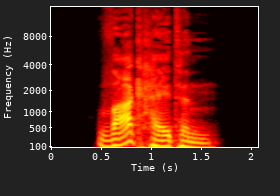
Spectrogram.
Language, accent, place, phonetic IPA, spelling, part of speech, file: German, Germany, Berlin, [ˈvaːkhaɪ̯tn̩], Vagheiten, noun, De-Vagheiten.ogg
- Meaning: plural of Vagheit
